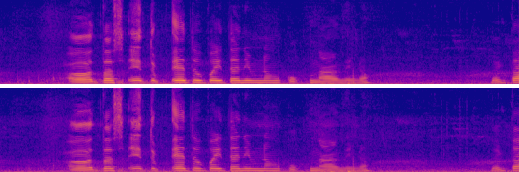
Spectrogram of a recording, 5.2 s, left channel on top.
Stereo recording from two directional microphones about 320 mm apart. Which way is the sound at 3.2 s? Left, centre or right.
Centre.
